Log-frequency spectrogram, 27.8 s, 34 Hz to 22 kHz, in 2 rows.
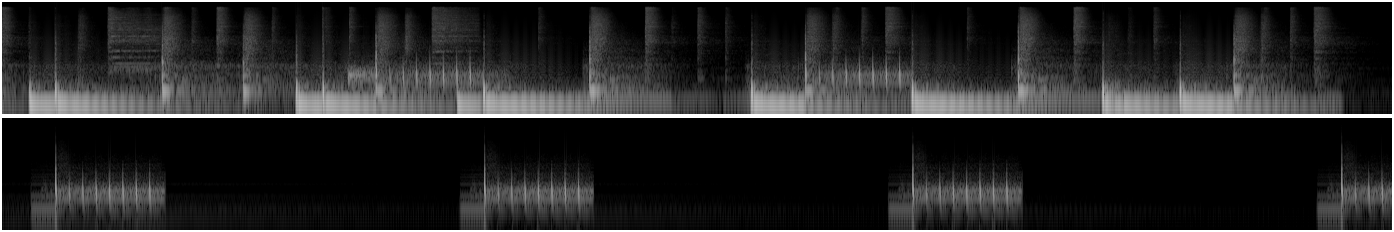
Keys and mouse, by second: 1.4-3.1 drag, 1.7 b, 3.2 KP_7, 4.5 click, 5.4 click, 10.9-14.0 drag, 11.1 b, 17.1-18.7 drag, 17.3 b, 18.7 b, 20.0-21.7 drag, 24.5-27.6 drag, 24.8 b.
